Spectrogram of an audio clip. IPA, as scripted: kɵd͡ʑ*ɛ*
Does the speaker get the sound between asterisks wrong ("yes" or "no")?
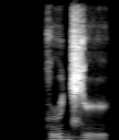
yes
